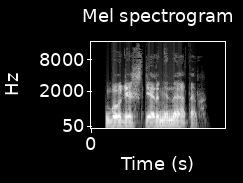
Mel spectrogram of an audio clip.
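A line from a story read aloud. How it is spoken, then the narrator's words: Amused snort. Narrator (Russian): Алекс хмыкнул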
